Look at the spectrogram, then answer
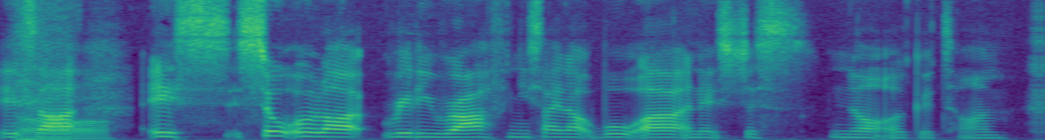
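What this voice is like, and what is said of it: Put-on Essex accent. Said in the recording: “can she do an Essex accent? ... continue the conversation in Essex ... That's really good.”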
